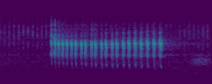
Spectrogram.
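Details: Call of a belted kingfisher: a single abrupt, rasping rattle, a rapid even series of about twenty clattering pulses lasting roughly one second, in otherwise quiet surroundings.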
